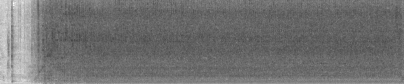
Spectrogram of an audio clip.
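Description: Engine catches after a second and settles into a steady, even high-pitched drone with no misses or surging; mower running fine.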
